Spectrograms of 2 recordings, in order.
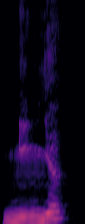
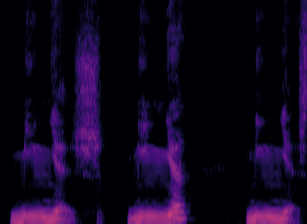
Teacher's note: That NH is that very particular Portuguese sound. It's the ny sound in canyon or onion.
